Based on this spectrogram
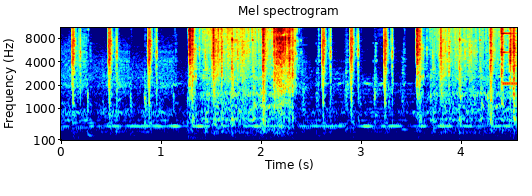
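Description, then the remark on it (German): A mechanical cash register being worked, with a rapid series of sharp clicks and ratcheting clatters, a few louder clunks mixed in, busy with no voices. “Die Registrierkasse.”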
